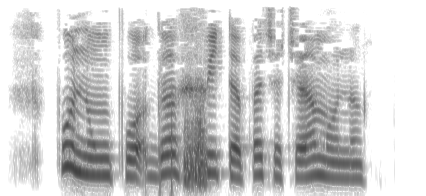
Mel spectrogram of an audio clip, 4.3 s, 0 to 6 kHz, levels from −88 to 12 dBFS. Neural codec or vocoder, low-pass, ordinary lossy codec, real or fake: none; 5.4 kHz; MP3, 24 kbps; real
